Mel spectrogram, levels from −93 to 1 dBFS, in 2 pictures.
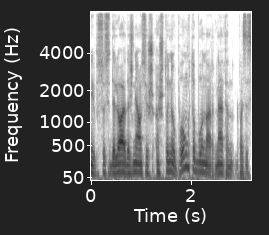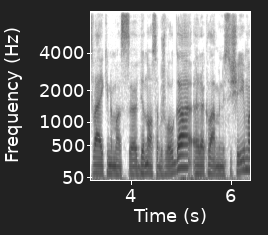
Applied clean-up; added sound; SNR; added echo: neural mask model Resemble Enhance denoiser.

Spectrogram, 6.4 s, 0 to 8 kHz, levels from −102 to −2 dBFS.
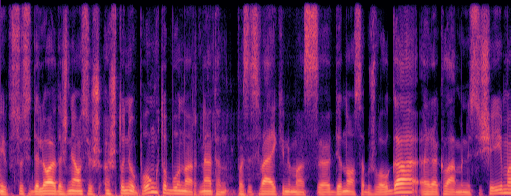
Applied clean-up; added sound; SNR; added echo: neural mask model DeepFilterNet 3.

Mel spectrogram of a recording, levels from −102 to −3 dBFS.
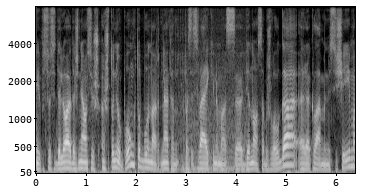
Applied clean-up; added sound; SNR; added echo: none; Engine starting; 17 dB; none.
